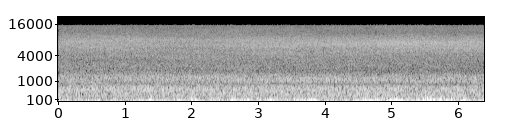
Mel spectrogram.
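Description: Wind buffeting the GoPro microphone as a gusting low rumble, over a steady rushing hiss.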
